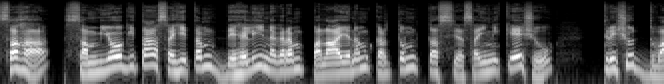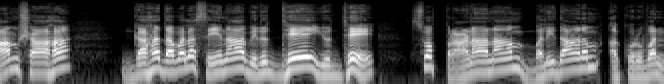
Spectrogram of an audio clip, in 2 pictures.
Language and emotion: Sanskrit, neutral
